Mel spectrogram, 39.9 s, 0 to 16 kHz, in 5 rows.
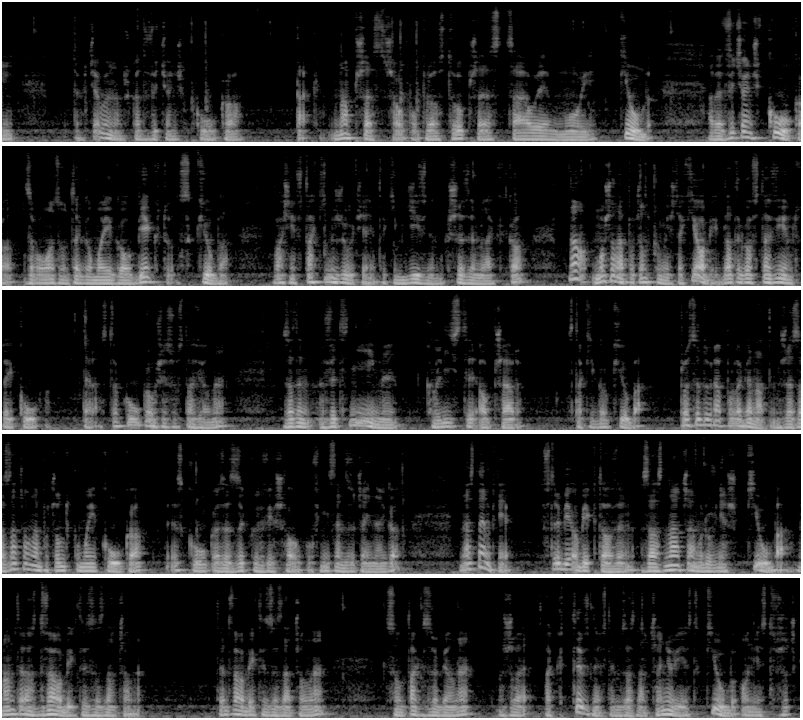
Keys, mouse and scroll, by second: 0.7 g, 1.4 click, 1.9 r, 2.6 click, 3.9 r, 5.7 shift+click, 6.1 shift+middle click, 11.1 s, 11.6 click, 11.9-12.9 middle drag, 13.1 g, 13.9 click, 14.3 r, 14.9 click, 16.7 s, 17.5 click, 25.8 Tab, 27.9 Tab, 30.9 shift+right click, 32.7-35.3 drag, 35.3-35.6 scroll down 2, 35.6 middle click, 35.8 click, 36.5-38.1 drag, 38.3 z.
